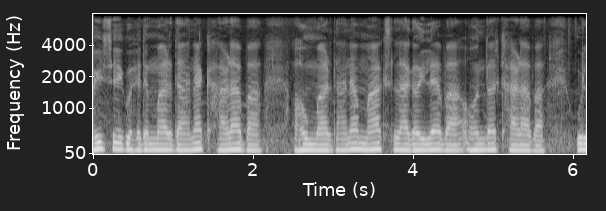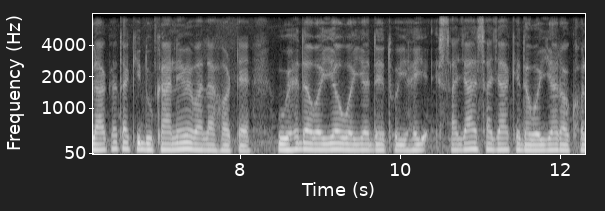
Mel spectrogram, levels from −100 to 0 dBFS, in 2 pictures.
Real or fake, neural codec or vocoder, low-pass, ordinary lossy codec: real; none; 7.2 kHz; none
